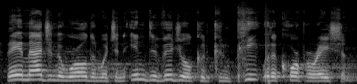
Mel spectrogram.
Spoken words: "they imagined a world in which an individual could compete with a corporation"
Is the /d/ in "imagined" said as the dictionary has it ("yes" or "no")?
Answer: yes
